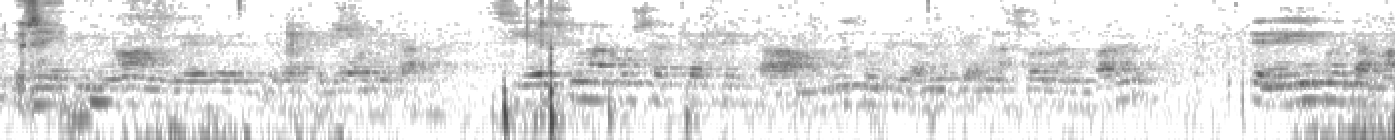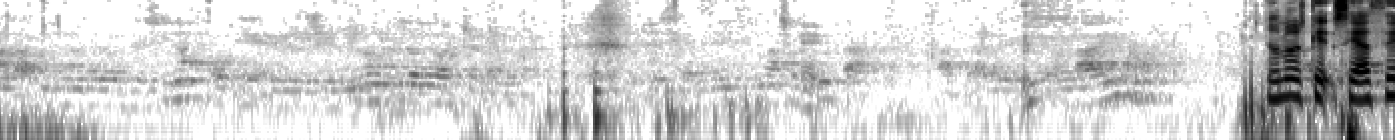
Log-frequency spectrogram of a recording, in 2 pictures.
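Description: A man reads aloud calmly into a microphone in an echoing hall.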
